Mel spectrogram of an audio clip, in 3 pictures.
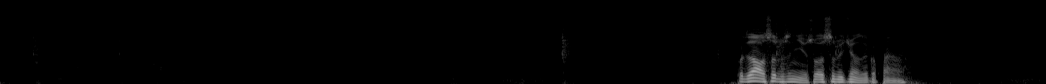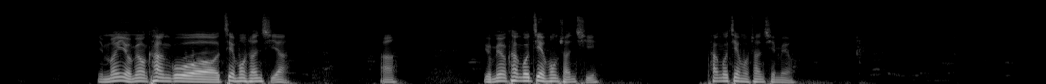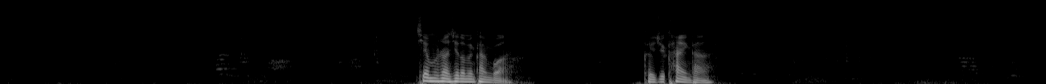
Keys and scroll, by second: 1.1 space, 1.4 ctrl+z, 5.5 3, 5.8 space, 5.8 3, 6.9-7.8 typing, 10.3-11.0 typing, 18.9 1, 18.9 space, 19.9 space, 20.2 ctrl+z, 23.2 space, 24.6 space, 26.0 space, 27.7 space, 28.0 3, 29.0 2.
